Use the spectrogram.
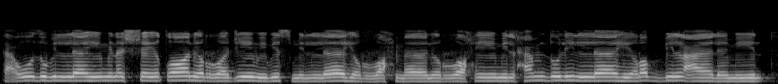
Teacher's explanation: الوجه الثاني وصل الجميع، يعني وصل الاستعاذة بالبسملة بأول القراءة مع ملاحظة تحريك الحرف الأخير في جملتي الاستعاذة والبسملة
